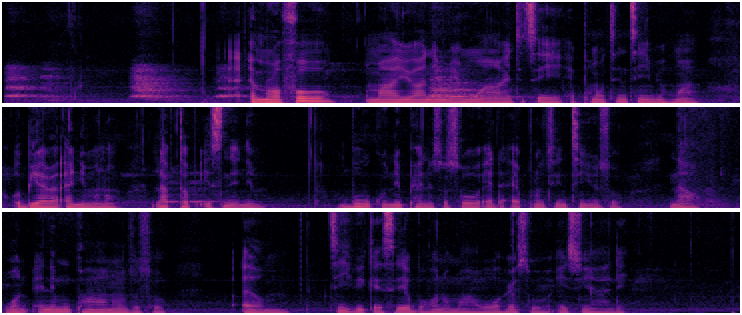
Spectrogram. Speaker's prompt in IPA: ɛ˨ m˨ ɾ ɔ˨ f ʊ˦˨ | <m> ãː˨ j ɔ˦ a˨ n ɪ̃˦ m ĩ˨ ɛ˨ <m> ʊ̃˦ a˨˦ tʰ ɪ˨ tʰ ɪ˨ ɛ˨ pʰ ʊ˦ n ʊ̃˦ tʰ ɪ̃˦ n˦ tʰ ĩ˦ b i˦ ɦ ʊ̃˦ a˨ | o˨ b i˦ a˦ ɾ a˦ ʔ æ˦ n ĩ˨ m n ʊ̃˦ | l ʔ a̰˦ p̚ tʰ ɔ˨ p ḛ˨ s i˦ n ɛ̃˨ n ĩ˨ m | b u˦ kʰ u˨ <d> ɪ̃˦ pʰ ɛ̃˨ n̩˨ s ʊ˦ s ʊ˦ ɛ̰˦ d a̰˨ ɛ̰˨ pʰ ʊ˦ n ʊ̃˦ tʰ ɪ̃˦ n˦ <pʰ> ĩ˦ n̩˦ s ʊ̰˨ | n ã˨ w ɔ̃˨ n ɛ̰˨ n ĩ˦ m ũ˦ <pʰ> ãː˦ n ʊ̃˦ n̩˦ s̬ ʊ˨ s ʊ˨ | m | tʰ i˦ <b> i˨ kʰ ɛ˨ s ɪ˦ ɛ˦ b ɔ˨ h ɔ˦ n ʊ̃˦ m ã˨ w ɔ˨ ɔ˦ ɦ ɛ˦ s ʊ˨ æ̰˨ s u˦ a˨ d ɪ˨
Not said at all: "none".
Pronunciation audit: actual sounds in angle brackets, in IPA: m, m, n, tʰ, pʰ, v

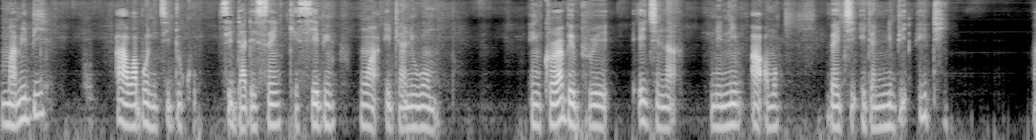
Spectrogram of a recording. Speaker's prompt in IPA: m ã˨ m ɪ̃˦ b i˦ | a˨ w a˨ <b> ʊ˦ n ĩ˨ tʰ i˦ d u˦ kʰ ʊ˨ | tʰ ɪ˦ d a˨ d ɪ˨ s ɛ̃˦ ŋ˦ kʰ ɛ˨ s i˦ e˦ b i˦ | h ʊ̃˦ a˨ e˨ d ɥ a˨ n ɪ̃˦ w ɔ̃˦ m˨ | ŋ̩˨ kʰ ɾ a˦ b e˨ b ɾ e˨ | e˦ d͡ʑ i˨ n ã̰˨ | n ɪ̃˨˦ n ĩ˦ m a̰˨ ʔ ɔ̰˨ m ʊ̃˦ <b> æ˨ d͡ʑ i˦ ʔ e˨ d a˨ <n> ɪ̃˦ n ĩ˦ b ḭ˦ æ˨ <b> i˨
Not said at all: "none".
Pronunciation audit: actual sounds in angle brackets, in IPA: b, b, n, d

